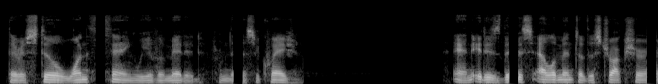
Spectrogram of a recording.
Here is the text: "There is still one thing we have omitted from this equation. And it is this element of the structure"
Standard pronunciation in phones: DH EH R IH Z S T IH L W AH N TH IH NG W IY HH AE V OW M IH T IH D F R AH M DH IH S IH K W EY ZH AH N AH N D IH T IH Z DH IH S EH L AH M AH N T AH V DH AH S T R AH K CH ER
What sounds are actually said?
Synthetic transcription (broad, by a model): DH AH R IH Z S T IH L W AH N TH IH NG W IY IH V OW M IH T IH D F R AH M DH IH S IH K W EY ZH AH N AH N IH T IH Z DH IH S EH L AH M AH N T AH V DH AH S T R AH K CH ER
